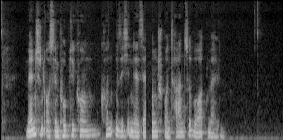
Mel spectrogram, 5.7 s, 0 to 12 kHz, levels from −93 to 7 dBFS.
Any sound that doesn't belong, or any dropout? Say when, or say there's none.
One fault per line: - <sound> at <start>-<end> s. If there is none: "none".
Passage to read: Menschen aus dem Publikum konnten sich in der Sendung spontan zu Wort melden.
- dropout at 2.9-3.0 s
